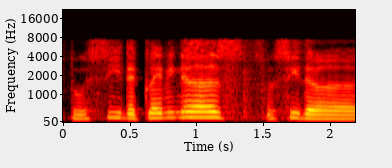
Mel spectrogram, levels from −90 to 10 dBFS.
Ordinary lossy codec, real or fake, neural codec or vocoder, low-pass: none; fake; codec, 16 kHz, 1.1 kbps, Voila-Tokenizer; none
